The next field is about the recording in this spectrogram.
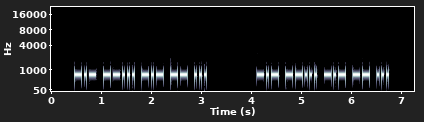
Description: Morse code, heard as a keyed tone, about 25 wpm, 700 Hz. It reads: K7KMS K7KMS
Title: USA Call Signs - 5 Characters - Repeated 3x - 25wpm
